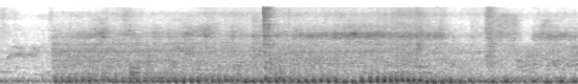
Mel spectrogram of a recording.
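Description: A small engine running close by, its low rapid pulsing coming in about half a second in.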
